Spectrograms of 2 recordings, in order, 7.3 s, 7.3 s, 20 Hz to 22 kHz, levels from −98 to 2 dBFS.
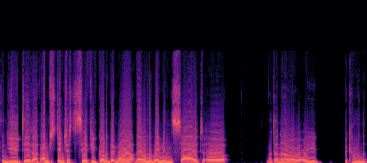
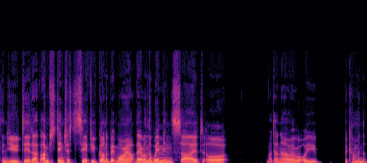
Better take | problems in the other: second | distortion; heavy; 6 dB below the speech

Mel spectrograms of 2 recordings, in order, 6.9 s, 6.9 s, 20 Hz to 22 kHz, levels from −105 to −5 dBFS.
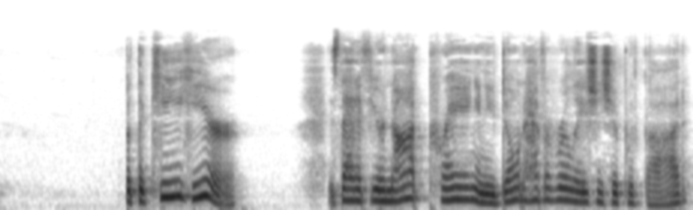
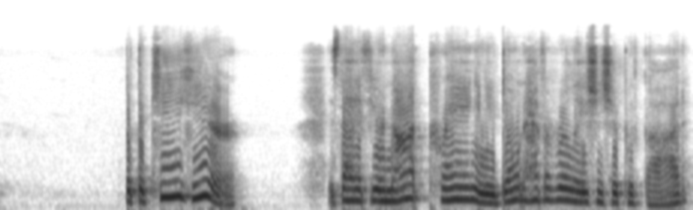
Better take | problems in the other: first | distortion; slight; 10 dB below the speech

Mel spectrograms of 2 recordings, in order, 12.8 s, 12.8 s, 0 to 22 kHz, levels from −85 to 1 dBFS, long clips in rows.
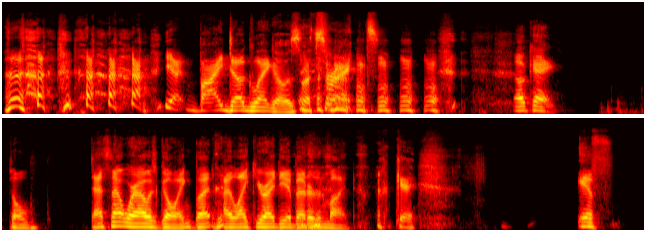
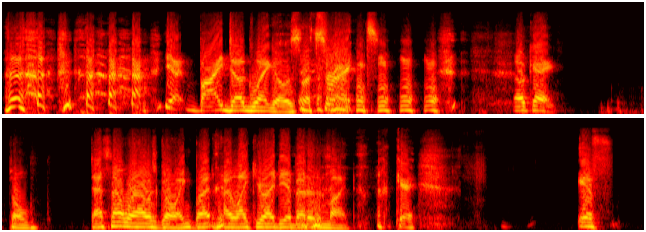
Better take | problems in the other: first | distortion; heavy; 12% of the sound clipped

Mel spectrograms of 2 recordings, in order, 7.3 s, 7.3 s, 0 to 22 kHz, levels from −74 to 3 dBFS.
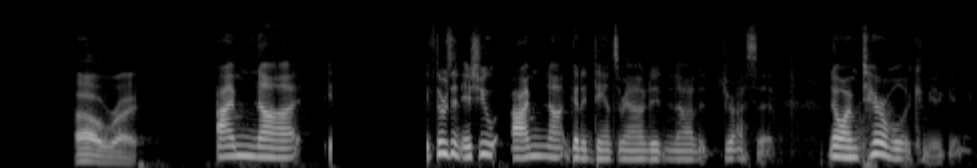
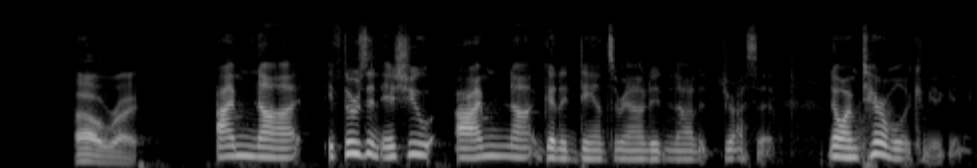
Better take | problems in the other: second | audio freezing; at 2.5 s for 0.5 s

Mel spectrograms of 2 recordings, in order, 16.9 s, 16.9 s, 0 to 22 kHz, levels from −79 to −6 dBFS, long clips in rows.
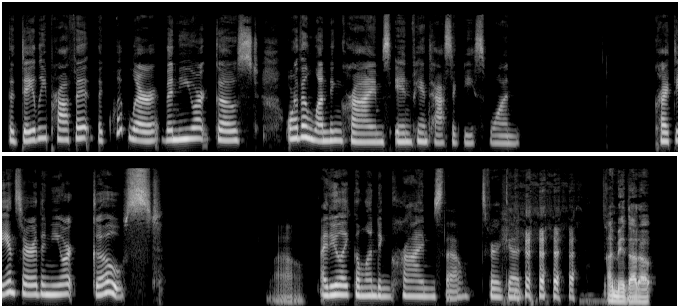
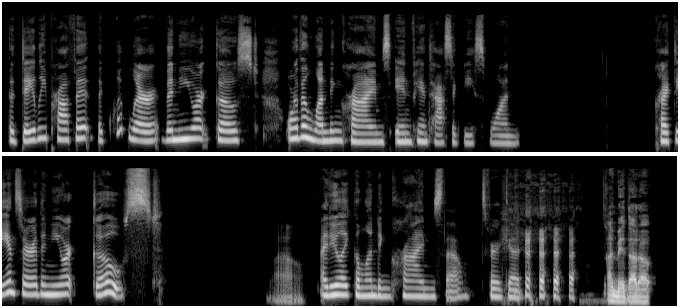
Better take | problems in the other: neither | none

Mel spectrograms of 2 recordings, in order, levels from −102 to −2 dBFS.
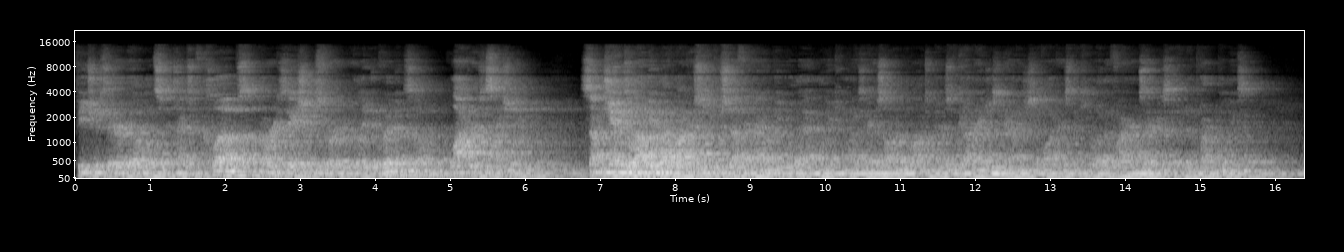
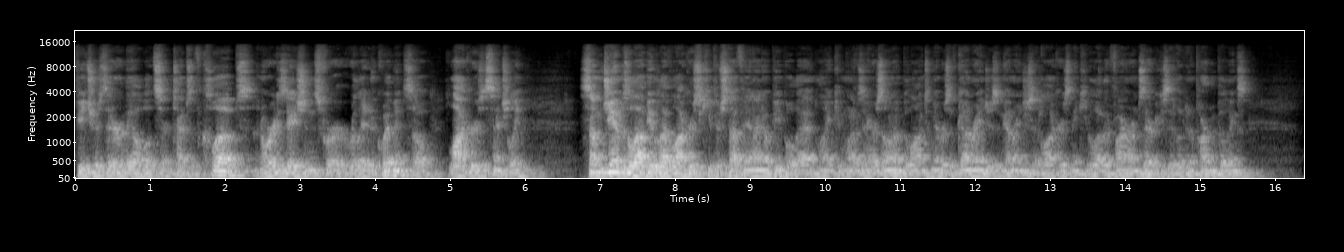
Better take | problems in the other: second | room echo; strong; dies away in 2.8 s; slight in the second // off-mic speech; far; far in the second

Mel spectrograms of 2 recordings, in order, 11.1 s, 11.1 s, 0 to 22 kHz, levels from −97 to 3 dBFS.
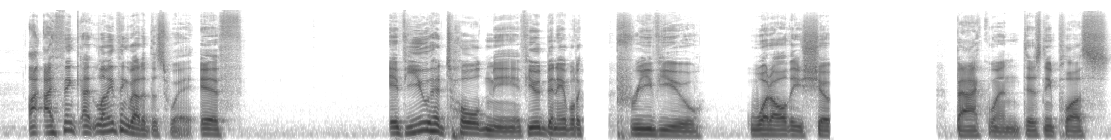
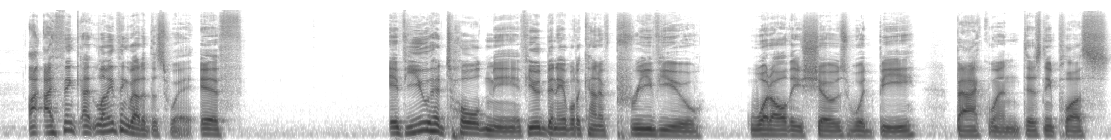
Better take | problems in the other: second | audio cutting out; at 6 s and at 8.5 s for 1 s

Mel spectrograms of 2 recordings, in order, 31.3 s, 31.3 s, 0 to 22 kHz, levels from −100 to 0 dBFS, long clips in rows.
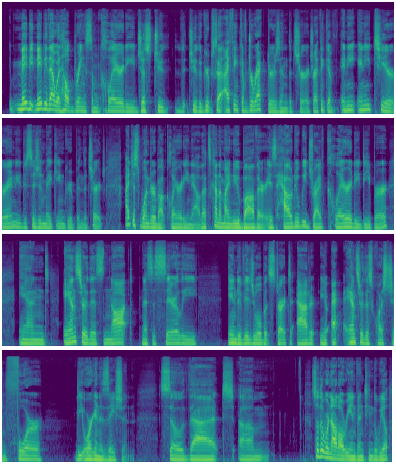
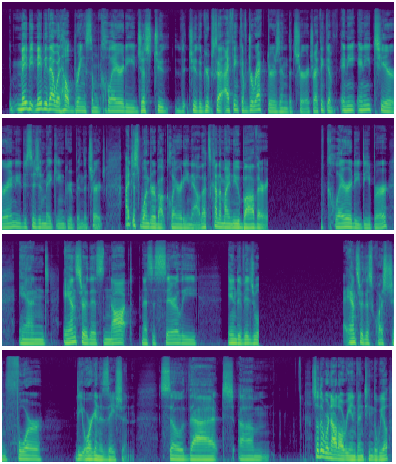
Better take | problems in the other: first | audio cutting out; at 13 s for 1 s and at 21 s for 1.5 s

